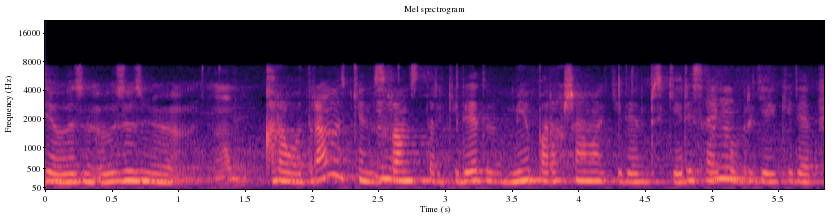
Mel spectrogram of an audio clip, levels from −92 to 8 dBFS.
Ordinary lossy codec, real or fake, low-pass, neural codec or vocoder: none; real; 7.2 kHz; none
